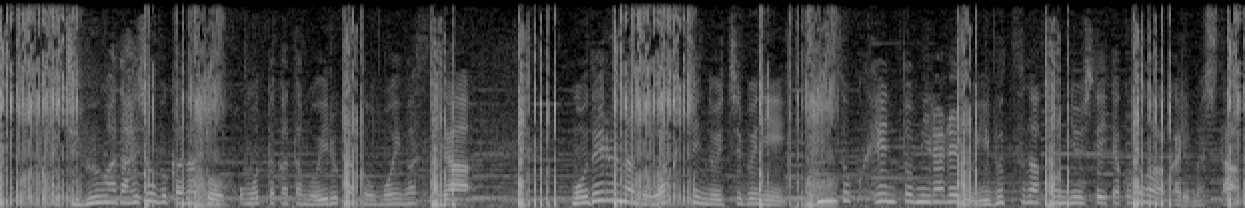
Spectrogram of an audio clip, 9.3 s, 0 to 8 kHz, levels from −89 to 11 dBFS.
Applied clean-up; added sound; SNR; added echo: none; Fart; 0 dB; none.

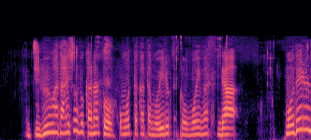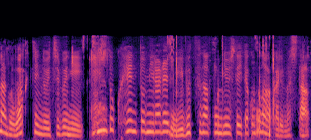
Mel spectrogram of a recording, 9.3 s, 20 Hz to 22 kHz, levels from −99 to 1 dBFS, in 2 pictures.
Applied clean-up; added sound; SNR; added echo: neural mask model Resemble Enhance denoiser.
